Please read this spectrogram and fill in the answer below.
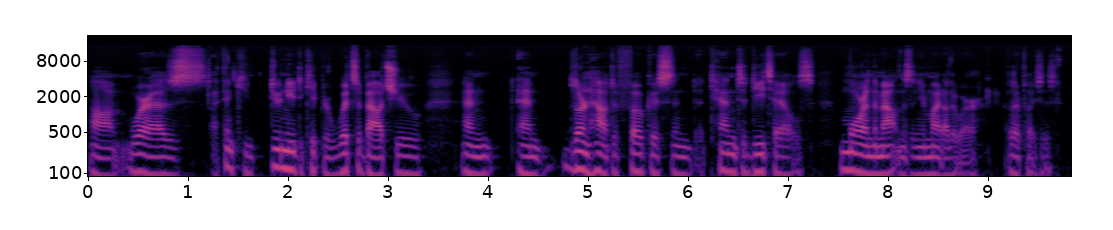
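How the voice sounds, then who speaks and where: On a very clean recording with a silent background, a man with a fairly low pitch speaks at a moderate pace in a monotone, flat way. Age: 50s. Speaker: former soldier, civilian professional. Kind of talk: casual chat.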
